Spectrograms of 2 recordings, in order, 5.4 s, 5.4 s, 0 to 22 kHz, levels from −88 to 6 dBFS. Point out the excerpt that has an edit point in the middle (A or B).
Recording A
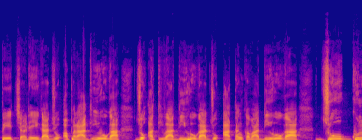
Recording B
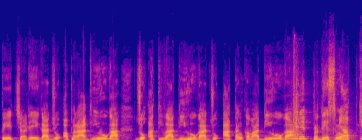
B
